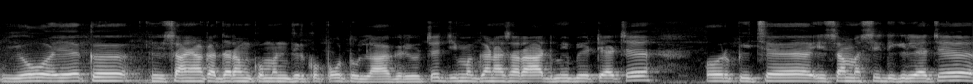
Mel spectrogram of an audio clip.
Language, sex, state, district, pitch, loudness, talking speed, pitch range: Rajasthani, male, Rajasthan, Nagaur, 150 Hz, -16 LUFS, 160 wpm, 145-155 Hz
